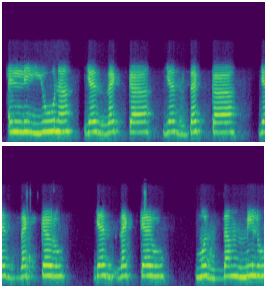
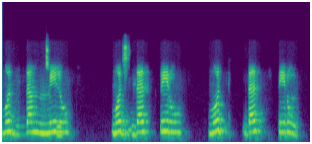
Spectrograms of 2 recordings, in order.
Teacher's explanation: 2 बार तशदीद है तो 2 बार सख्ती करेंगे, डबल तशदीद है ना तो 2 बार सख्ती से अदा करेंगे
